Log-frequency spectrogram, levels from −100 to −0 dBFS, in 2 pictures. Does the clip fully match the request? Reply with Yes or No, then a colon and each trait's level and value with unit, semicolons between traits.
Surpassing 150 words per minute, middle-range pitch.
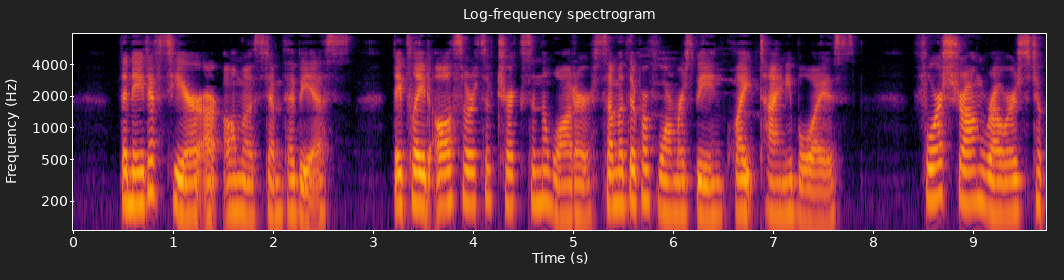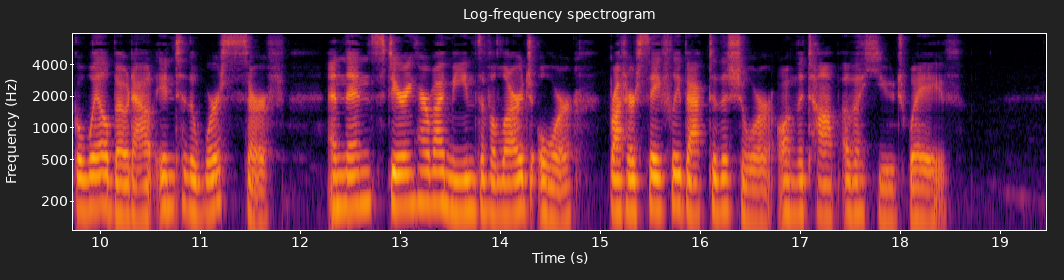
Yes: average, 180 wpm; medium, 160 Hz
